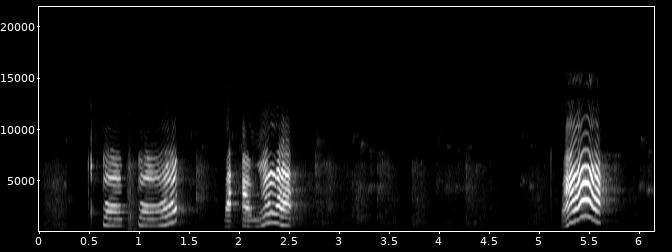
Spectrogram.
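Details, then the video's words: Pet talking parrot indoors uttering two quick clusters of curved, harmonic, word-like calls, a quiet pause with soft rustling, then one loud rising-and-falling squawk. "बोलने वाला प्यारा मिट्ठू - (・ᴥ・ ) - talking parrot"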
